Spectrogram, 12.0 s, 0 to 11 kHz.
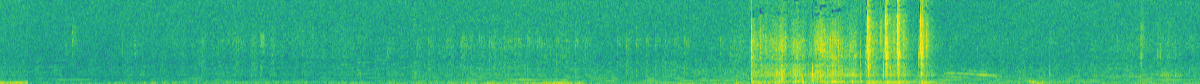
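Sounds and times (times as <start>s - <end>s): background music: 0.0s - 12.0s
paintball gun firing: 8.6s - 9.4s.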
